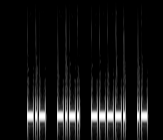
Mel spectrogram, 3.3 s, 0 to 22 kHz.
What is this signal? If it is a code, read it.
Morse code, heard as a keyed tone, about 30 wpm, spaced as for 22 wpm, 700 Hz. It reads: KC9A
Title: USA Call Signs - 4 Characters - 2x Character Spacing - 30wpm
